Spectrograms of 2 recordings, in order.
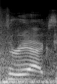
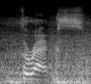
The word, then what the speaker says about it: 3X: I'm like, that's right, it's 3X, not Threx.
